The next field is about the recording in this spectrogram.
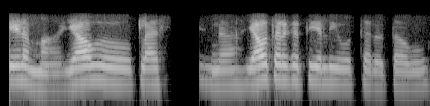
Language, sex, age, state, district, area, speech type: Kannada, female, 30-45, Karnataka, Chikkaballapur, urban, conversation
